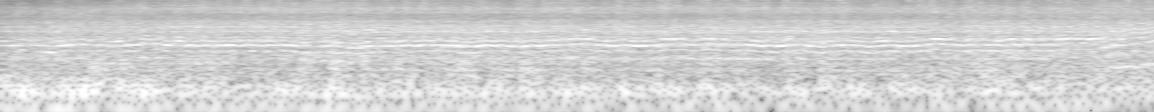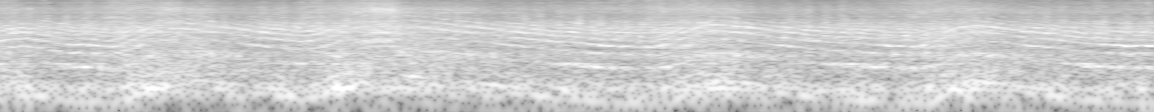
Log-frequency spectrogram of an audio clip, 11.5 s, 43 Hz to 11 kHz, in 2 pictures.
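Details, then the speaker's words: 1957 Chevy custom after a cold start: steady engine running with a constant high whine that rises and falls with revs, the normal noise of its Pete Jackson gear drive timing set. "by the way i forgot to mention it also has a pete jackson gear drive a real noisy one if you didn't already hear it"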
